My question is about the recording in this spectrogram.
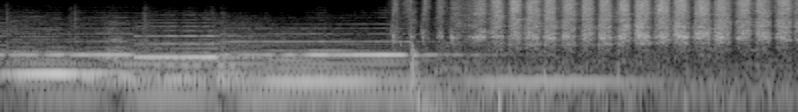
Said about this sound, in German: Vor ihm steht eine Plastikschüssel mit Wasser. Er selbst versteht sich als Experte fürs Scherbenwaschen.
